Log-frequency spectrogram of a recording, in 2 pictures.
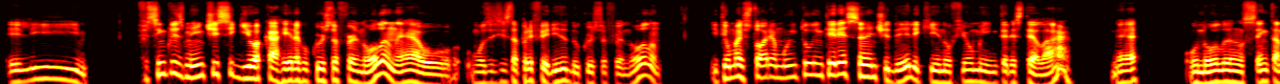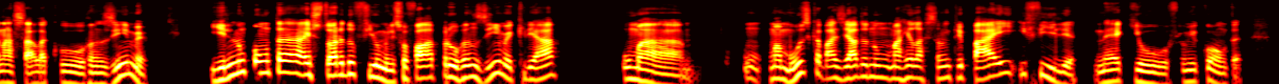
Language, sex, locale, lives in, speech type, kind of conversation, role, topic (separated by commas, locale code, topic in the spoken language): Portuguese, male, pt-BR, United States, conversation, podcast, guest, Se a sua vida fosse um filme, qual seria a trilha sonora?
